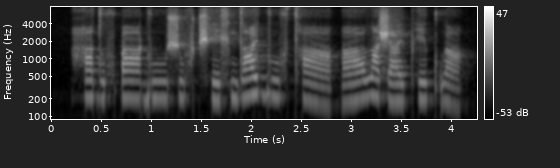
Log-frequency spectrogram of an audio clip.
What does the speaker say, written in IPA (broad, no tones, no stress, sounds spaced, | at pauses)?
h ɑ d ɔ xʷ ʔ ɑː ɡ uː ʃ u xʷ t͡ʃʰ e x n d ɑ ɪ̯ ɡ uː x tʰ ɑ | ɑː ʊ̯ ðˤ a ʃ aː ɪ̯ pʰ e kʷʼ ɑ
